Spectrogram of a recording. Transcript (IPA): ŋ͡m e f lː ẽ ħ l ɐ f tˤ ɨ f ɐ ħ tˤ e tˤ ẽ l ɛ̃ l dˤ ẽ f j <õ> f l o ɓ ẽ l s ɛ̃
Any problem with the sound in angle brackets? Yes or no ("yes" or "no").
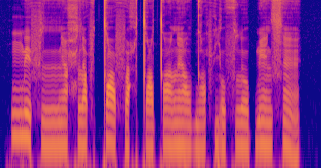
yes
